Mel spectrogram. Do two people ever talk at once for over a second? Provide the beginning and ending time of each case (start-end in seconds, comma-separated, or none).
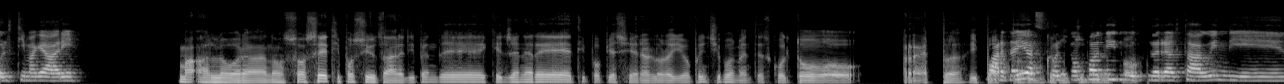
9.8-11.4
